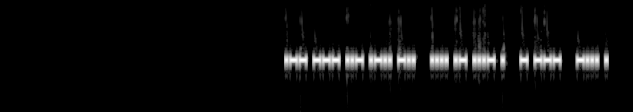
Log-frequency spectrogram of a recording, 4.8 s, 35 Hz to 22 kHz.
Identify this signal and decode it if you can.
Morse code, heard as a keyed tone, about 78 wpm, 700 Hz. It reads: WOULD HAVE TO BE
